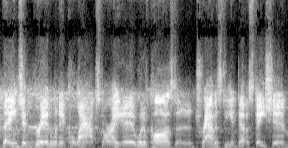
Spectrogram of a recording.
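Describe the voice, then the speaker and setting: A man's voice: medium pitch, vocal fry, sharp tone, breathy edge, low-quality recording. A man hosting a livestream, rambling through a monologue and checking in with "okay?" and "all right". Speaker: livestream host.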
